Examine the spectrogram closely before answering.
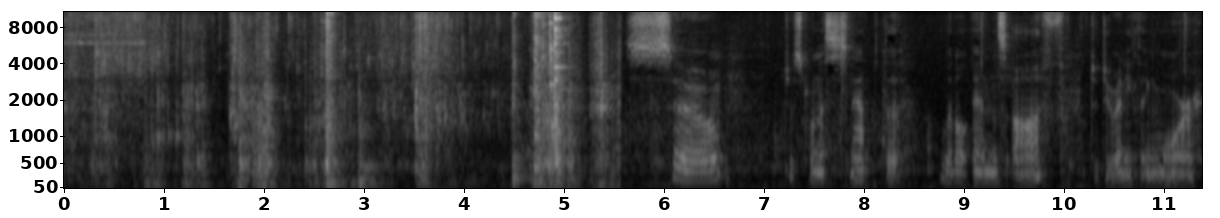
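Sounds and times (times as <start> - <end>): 
tap water running into a sink: 0.0 - 4.9
speech: 6.1 - 11.3.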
